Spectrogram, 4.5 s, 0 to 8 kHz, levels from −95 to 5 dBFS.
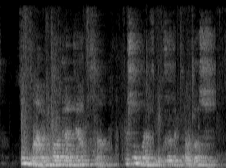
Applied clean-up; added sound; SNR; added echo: neural separator model SepFormer DNS4.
